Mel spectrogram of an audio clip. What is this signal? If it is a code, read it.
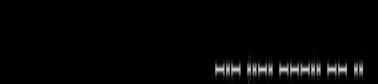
Morse code, heard as a keyed tone, about 44 wpm, 700 Hz. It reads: KF8MI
